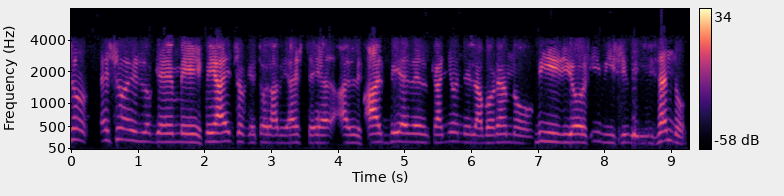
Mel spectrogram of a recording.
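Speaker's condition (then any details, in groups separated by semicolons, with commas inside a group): Cerebral palsy; diagnosed years later after mri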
